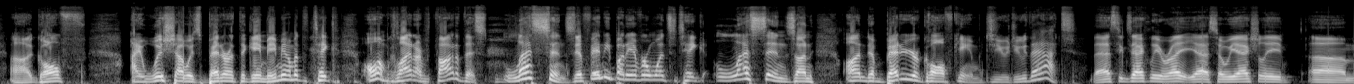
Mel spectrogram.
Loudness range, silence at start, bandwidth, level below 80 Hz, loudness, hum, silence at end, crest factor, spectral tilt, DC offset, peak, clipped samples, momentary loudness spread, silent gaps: 3 LU; 0.1 s; 17 kHz; -34 dBFS; -13 LUFS; none; 0 s; 14 dB; -4 dB/octave; under 0.1%; 0 dBFS; 0.1%; 10 LU; none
